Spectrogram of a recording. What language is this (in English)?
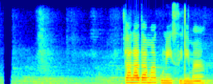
Nepali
